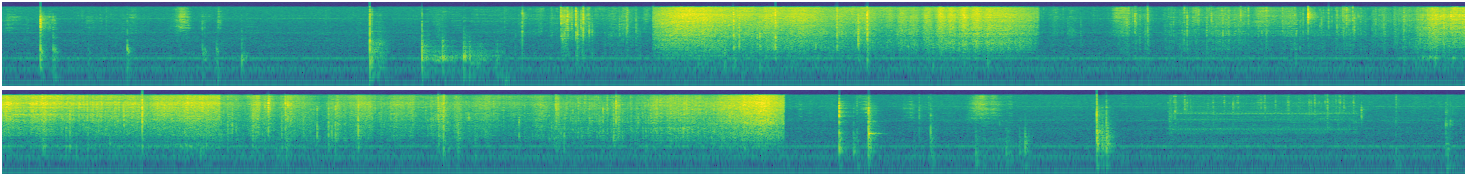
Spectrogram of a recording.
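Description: Dry loose-leaf tea poured from a paper bag into a glass storage jar: two long rustling pours, with the bag crinkling. Light clinks and taps of a bamboo lid and glass jar come before and after the pours.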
